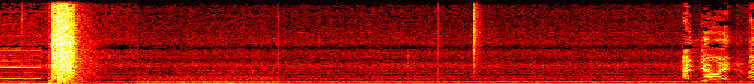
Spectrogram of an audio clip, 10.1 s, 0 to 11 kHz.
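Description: Audi R8 sports car's engine running at a steady idle with a low drone. A loud, sharp burst of noise comes just under a second in.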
